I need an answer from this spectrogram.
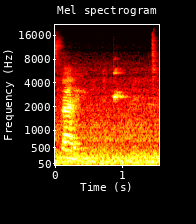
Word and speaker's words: sunny: it with a BRI the Y is in the final position and I know the accent falls on the first syllable so this would be an e sound with a mron the word is sunny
